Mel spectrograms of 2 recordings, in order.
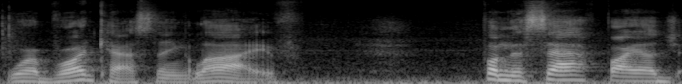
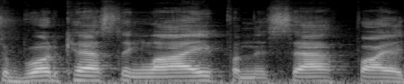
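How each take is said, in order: First: The phrase is spoken slowly. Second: The phrase is spoken quickly. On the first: "this is my slow version" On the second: "you're always like say it so fast"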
